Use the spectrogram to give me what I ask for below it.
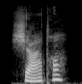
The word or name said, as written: CHARTREDES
